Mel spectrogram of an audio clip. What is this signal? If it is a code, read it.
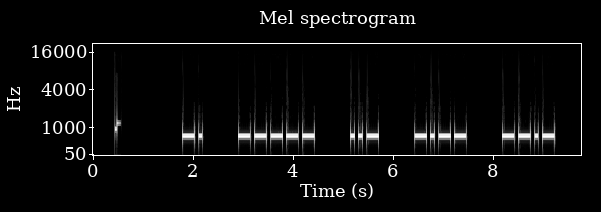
Morse code, heard as a keyed tone, about 15 wpm, spaced as for 9 wpm, 700 Hz. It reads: N0UYQ
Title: USA Call Signs - 5 Characters - 3x Character Spacing - 15wpm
